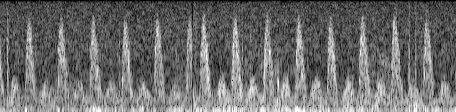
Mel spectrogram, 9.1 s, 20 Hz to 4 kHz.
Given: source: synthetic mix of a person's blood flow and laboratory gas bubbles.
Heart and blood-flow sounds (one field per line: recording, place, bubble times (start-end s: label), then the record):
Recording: Doppler ultrasound of blood flow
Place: subclavian vein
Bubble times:
2.31-2.57 s: bubbles
From the record:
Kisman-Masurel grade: 111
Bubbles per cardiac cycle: 1 to 2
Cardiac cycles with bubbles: 1 to 10%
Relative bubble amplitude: barely perceptible (0.100 to 0.250)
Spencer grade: 1 (occasional bubble signal discernible with the cardiac motion signal, with majority of cardiac periods free of bubbles)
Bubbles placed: anywhere in the cardiac cycle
